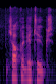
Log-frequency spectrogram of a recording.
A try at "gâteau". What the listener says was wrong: Yeah, the X is silent. Gâteau. That's right.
